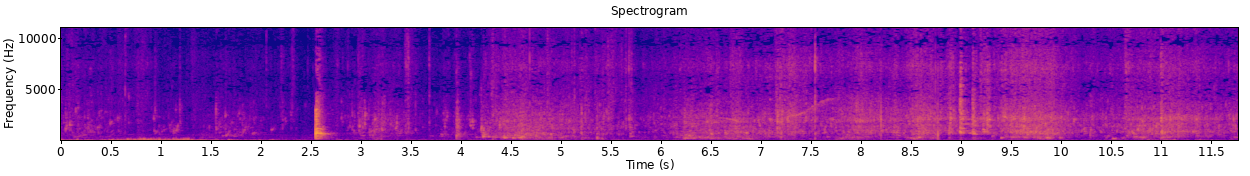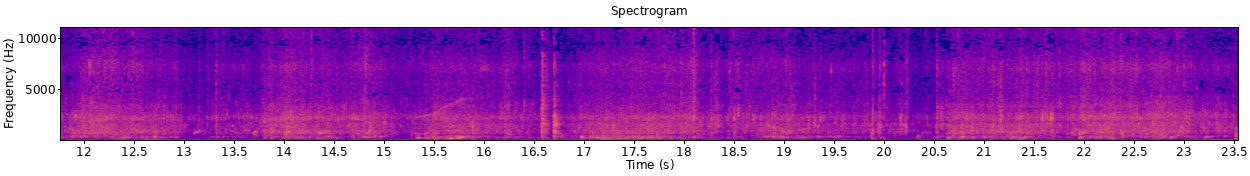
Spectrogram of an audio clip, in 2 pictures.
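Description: Scarce water, during a time of wildfires, is scooped out and poured, giving quiet, irregular splashes and trickles over a long stretch, with one sharp knock near the start.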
